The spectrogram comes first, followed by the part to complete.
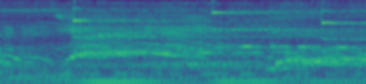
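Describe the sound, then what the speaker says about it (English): A horror TV show scene fills with overlapping screams and strange, distorted voices over a steady low drone, loud and continuous throughout. "you can hear all these screams and weird voices"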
